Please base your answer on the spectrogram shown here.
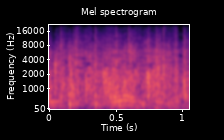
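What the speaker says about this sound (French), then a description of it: "je vous demande un tonnerre d'applaudissements pour Guy Lemonnier de Gouville" Applause at an awards ceremony for Guy Lemonnier de Gouville, a brief burst of dense clapping from the crowd with a voice speaking over it.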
